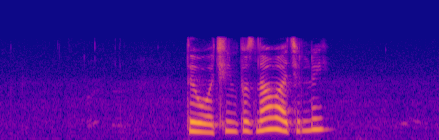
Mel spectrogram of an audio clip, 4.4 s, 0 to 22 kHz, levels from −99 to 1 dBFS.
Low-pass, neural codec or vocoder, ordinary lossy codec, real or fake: 7.2 kHz; none; none; real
